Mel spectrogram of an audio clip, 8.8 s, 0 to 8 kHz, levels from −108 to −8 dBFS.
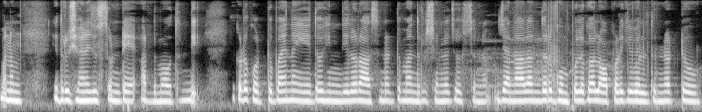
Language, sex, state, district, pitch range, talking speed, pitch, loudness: Telugu, female, Andhra Pradesh, Krishna, 200-215 Hz, 130 wpm, 205 Hz, -14 LUFS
